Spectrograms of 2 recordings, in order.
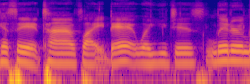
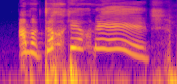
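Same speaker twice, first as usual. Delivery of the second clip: very high, very loud, shrill, stressed yell; 9 dB louder than usual. Retelling being stressed and tired during an exam: retelling own yell. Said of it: "I just yelled out".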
